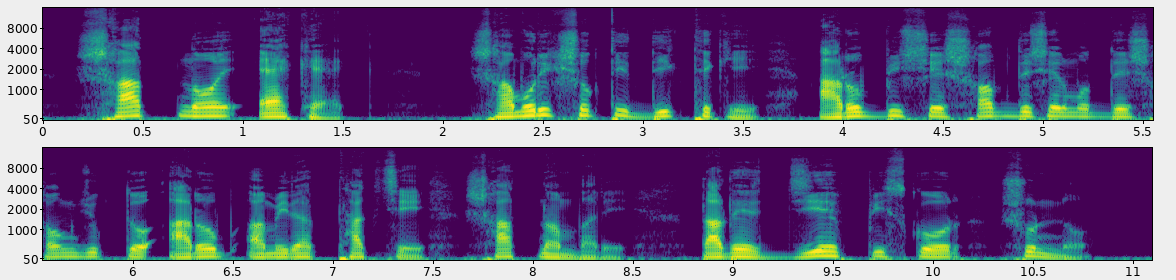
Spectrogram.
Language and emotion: Bengali, neutral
